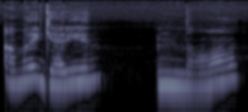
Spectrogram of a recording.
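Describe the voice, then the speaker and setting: A woman's voice: high-pitched, very slow, dark tone. A woman streamer reading a visual novel aloud in a casual livestream style, informal and given to playfully exasperated commentary.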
